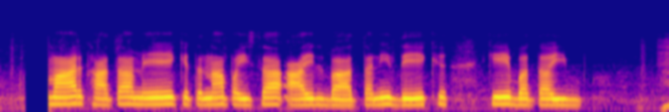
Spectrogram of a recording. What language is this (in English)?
Bhojpuri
